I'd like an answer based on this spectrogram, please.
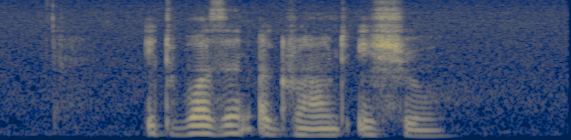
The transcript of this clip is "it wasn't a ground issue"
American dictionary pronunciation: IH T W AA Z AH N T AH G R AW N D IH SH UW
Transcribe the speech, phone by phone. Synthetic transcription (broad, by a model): IH T W AA Z AH N T AH G R AW N D IH SH UW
